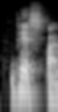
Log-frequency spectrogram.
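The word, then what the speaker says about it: VSEPR: Valence shell electron pair repulsion theory, যাকে বলা যায় ভেসপার theory, pronounced as ভেসপার VSPR theory।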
